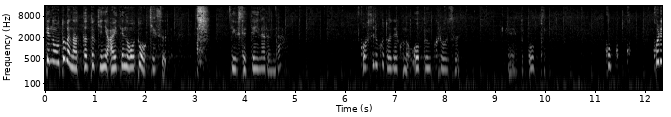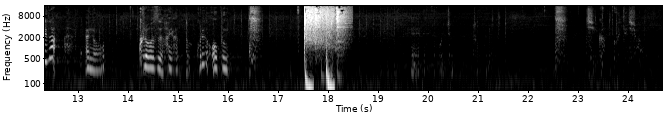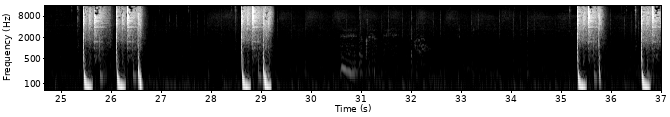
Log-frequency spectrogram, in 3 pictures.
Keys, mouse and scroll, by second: 4.9 click, 5.7 click, 7.8 click, 8.2 click, 8.6 click, 12.0 right click, 12.2 right click, 13.5 middle click, 15.5 right click, 15.6 right click, 17.3 space, 18.2 space, 19.9 click, 21.8 click, 23.5 click, 24.5 click, 25.3 space, 25.7 space, 25.9 space, 26.4 space, 26.9 click, 27.7 click, 28.4 space, 29.0 space, 30.1-30.4 scroll down 2, 31.2 right click, 33.7 right click, 33.9 right click, 34.4 middle click, 34.4-34.8 scroll up 1, 35.2-37.0 typing, 36.1 click.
